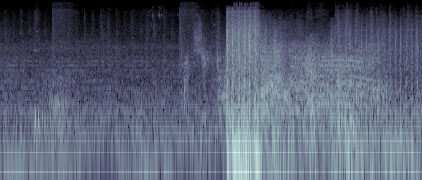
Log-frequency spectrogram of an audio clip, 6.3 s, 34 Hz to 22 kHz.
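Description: In XCOM 2, a loud burst of gunfire erupts midway, with a sharp impact followed by rattling shots, after a quieter stretch of game ambience.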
